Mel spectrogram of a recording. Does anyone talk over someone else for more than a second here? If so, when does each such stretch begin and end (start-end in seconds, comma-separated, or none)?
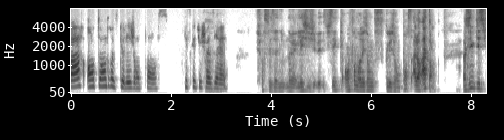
none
